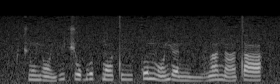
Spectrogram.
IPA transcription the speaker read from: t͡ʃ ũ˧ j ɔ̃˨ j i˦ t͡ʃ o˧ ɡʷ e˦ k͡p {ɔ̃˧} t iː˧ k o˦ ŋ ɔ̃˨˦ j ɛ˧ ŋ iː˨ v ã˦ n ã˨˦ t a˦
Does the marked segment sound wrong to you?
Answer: no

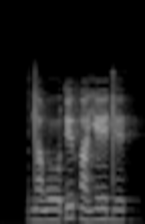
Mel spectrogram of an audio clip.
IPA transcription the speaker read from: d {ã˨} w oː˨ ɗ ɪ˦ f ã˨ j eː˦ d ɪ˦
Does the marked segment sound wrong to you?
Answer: no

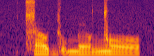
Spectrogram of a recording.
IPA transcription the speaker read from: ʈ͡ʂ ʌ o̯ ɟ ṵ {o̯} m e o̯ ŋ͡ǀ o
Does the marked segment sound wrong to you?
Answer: yes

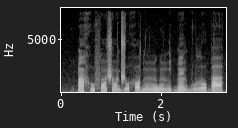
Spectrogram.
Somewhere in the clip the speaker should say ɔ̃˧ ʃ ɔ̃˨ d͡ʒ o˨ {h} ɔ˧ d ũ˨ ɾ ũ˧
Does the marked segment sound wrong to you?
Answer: no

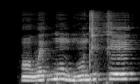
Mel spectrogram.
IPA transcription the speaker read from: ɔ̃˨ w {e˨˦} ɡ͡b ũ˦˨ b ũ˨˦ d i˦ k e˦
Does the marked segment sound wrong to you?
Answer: yes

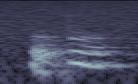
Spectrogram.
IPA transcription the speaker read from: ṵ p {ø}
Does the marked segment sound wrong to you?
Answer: yes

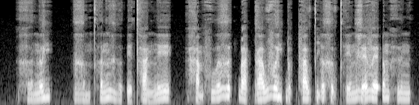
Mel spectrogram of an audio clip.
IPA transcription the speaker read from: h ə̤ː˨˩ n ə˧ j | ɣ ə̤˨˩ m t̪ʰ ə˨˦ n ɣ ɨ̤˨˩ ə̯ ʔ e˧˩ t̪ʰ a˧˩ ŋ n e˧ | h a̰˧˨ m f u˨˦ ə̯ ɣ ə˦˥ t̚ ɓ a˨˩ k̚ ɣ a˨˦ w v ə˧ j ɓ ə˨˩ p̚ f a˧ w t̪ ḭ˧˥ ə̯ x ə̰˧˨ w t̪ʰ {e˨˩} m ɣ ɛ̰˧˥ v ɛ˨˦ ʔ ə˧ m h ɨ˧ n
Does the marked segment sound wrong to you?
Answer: yes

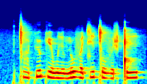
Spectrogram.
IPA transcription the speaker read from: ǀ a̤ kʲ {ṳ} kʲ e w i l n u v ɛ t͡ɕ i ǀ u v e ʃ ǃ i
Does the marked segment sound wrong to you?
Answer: yes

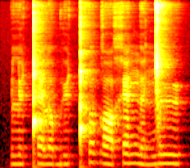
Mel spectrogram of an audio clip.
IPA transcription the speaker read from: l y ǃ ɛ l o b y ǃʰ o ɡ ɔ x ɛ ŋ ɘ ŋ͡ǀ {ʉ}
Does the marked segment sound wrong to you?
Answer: no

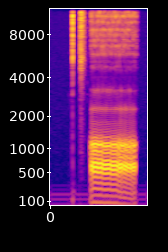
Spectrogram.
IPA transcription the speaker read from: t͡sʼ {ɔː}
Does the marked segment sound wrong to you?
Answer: yes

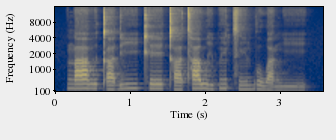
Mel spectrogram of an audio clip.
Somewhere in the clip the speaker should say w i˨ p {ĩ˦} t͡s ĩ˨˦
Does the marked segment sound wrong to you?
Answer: no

